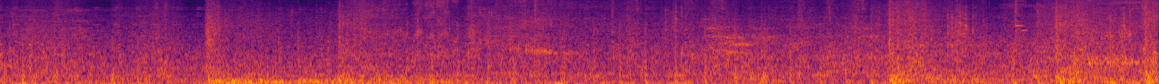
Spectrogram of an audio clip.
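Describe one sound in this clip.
Gunshots ring out close by.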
